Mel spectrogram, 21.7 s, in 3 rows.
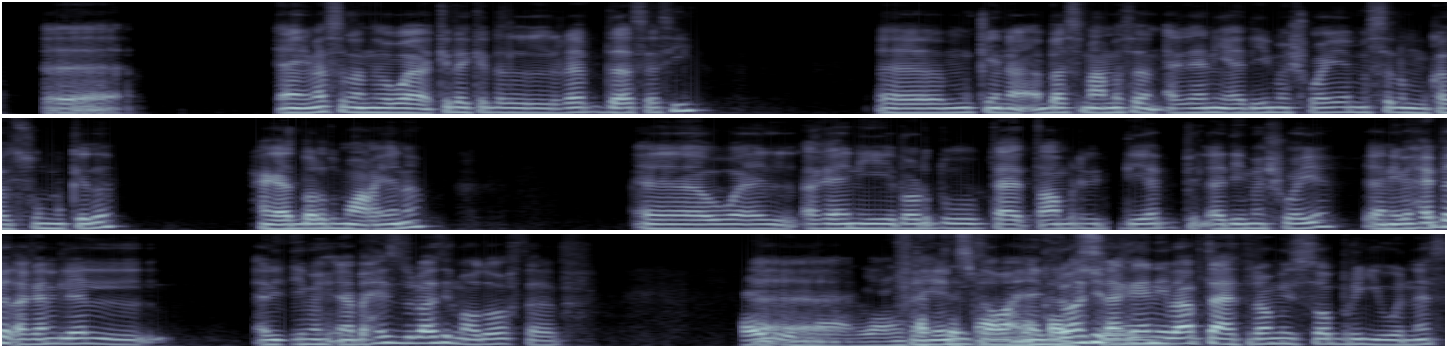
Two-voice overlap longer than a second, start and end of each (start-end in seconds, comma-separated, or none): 18.2-20.4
